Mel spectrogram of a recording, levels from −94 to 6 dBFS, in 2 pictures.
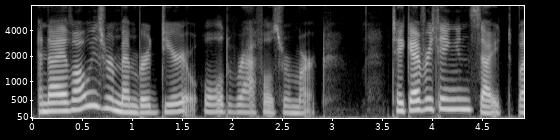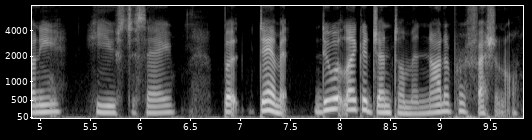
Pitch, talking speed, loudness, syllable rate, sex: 205 Hz, 175 wpm, -20 LUFS, 5.6 syllables/s, female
